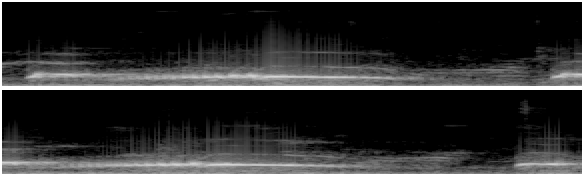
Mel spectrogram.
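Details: Collared dove performing puter pelung cooing around midday, one of two birds: two long low coos with a sharp onset and a slow downward slide, then the start of a third, quiet room behind.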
